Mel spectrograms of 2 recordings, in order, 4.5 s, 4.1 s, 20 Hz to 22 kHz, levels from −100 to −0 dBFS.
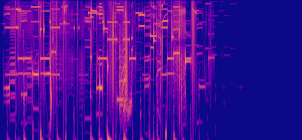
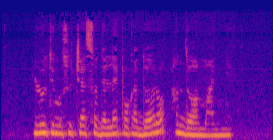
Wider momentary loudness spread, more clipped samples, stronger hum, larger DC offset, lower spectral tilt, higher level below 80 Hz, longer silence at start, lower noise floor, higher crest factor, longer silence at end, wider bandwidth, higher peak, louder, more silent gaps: first, 9 LU vs 6 LU; neither; neither; neither; second, 2 dB/octave vs -6.5 dB/octave; first, -56 dBFS vs -70 dBFS; second, 0.05 s vs 0.5 s; first, under -90 dBFS vs -67 dBFS; first, 26 dB vs 14 dB; first, 1.3 s vs 0.6 s; first, over 20 kHz vs 14.5 kHz; first, -10 dBFS vs -22 dBFS; first, -30 LUFS vs -35 LUFS; neither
